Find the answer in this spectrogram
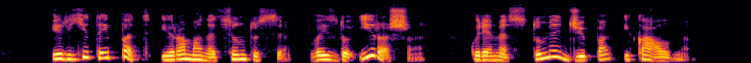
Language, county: Lithuanian, Vilnius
